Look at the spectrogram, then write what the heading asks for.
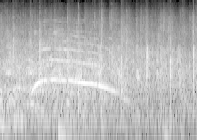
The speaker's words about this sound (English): If you people don't applaud, we pay for it later.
